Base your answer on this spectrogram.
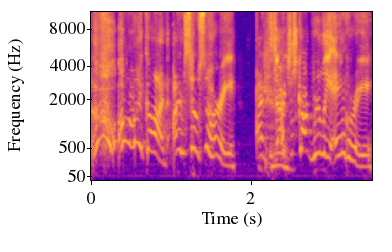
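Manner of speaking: high, swooping, flustered, frantic and panicked. Playing a character who slapped someone and then freaks out: freaking out after a slap. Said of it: "she's gonna slap you and then freak out".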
